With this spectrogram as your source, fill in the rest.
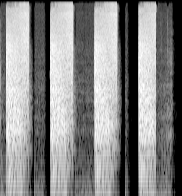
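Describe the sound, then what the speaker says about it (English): A layered techno snare drum sample with a noise layer plays as four loud, hissing bursts of roughly half a second each, separated by short gaps and faint trailing tails. "And then we have the snare, which sounds like this."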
